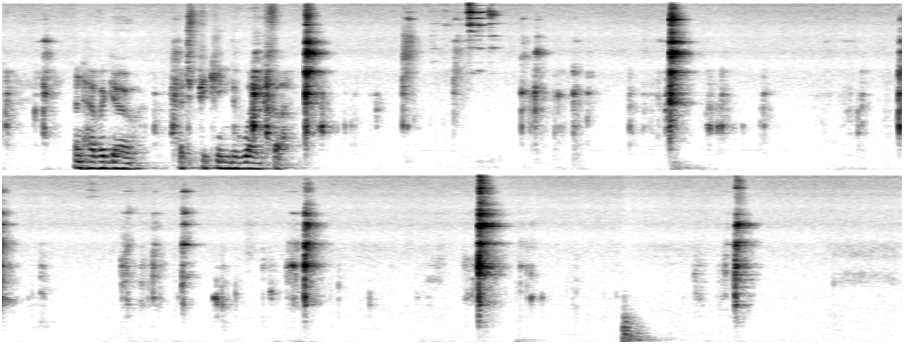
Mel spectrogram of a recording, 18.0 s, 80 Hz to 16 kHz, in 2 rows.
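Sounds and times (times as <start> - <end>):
metal clicks and clinks of lock: 4.0 - 5.9.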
